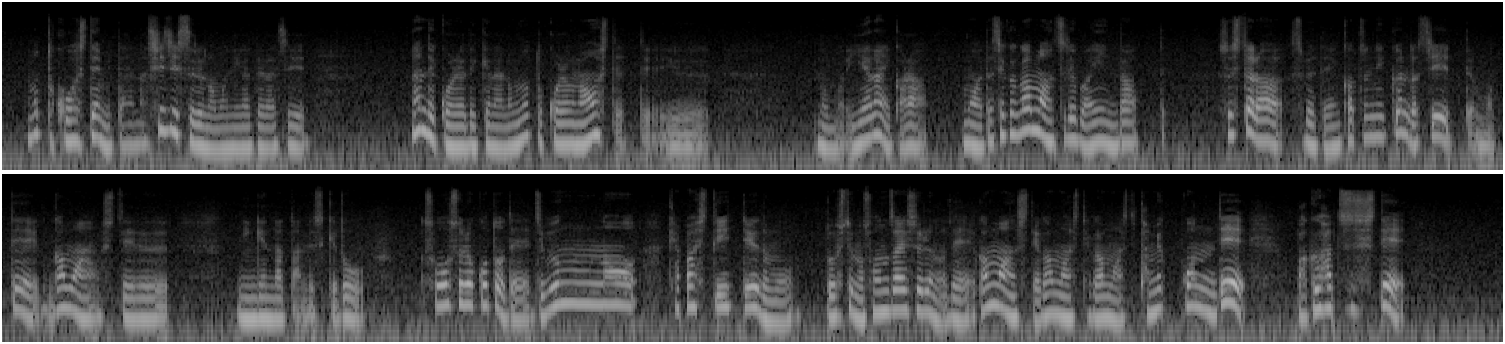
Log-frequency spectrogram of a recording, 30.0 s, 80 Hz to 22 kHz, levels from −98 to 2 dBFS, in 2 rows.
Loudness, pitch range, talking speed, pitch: -42 LUFS, 175-245 Hz, 310 characters per minute, 195 Hz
